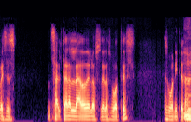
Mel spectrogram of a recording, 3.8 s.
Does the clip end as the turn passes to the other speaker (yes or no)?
yes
